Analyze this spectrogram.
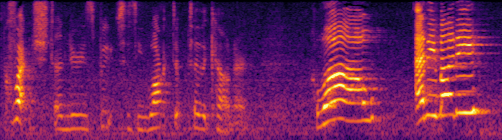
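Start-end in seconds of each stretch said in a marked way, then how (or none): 3.1-4.9 higher, louder call into the room. A narrator's reading. Jack calling again into the diner, louder. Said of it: "he asked again".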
